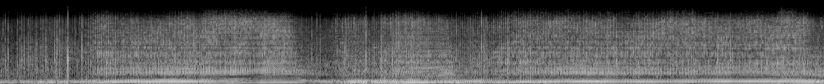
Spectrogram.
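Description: Demolition derby cars' engines running and revving, their pitch rising and falling, with a brief dip about three seconds in.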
